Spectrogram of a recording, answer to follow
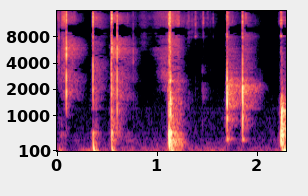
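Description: Hard plastic capsule egg being picked up and handled over a glass plate: about half a dozen sharp, irregularly spaced clicks and taps of plastic.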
